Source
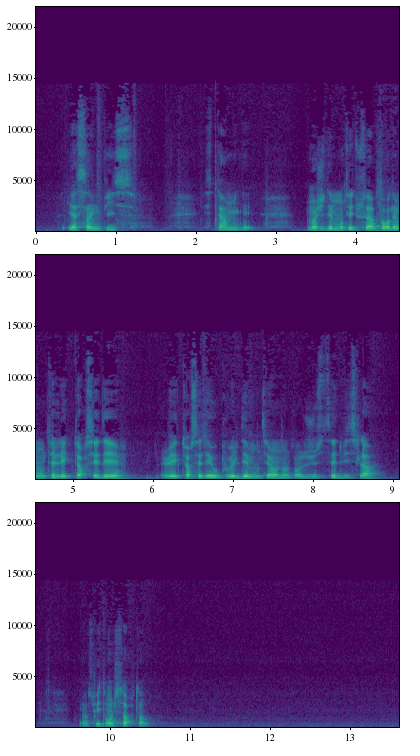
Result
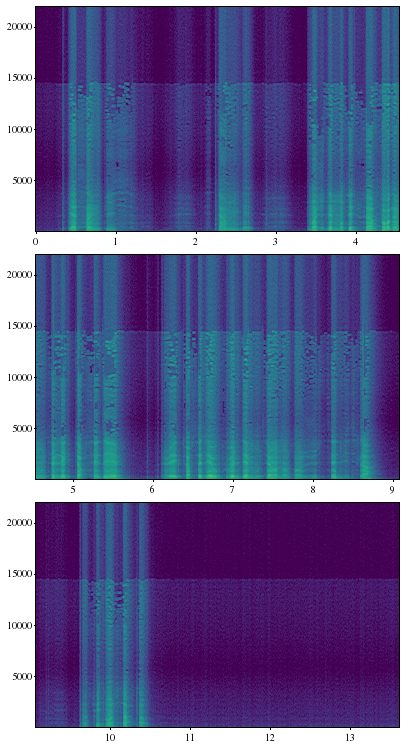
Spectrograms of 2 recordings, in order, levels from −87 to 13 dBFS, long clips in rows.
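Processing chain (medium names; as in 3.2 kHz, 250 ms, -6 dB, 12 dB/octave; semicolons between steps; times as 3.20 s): formants flattened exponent 0.3; peaking EQ 6.1 kHz -8 dB 1.2 oct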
